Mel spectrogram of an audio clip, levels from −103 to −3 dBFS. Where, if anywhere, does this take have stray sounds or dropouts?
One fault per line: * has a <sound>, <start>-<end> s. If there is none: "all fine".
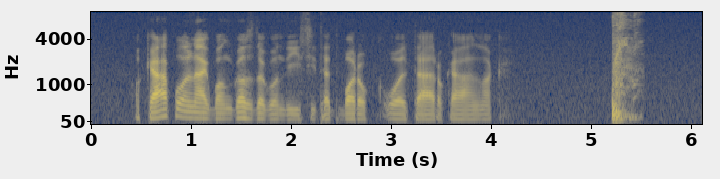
* has a thud, 5.2-5.6 s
